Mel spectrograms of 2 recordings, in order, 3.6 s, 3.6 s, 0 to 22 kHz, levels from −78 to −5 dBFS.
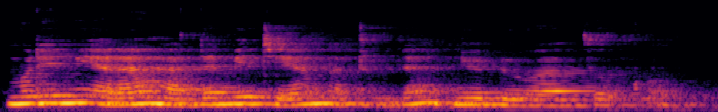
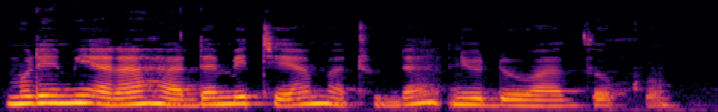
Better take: second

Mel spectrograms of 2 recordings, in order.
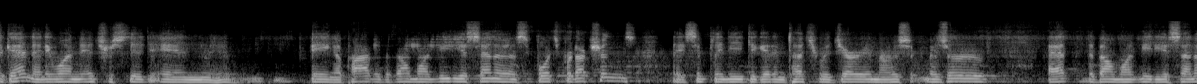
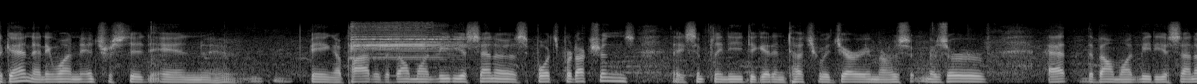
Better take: second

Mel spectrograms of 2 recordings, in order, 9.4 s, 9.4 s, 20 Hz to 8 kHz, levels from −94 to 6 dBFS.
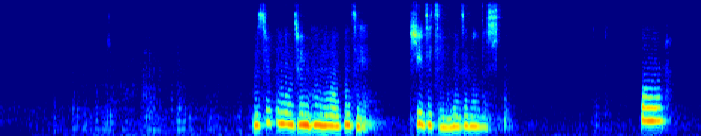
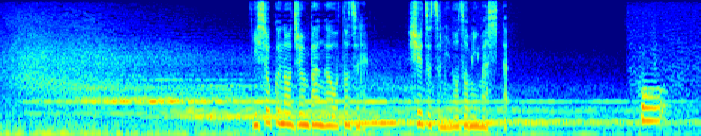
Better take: second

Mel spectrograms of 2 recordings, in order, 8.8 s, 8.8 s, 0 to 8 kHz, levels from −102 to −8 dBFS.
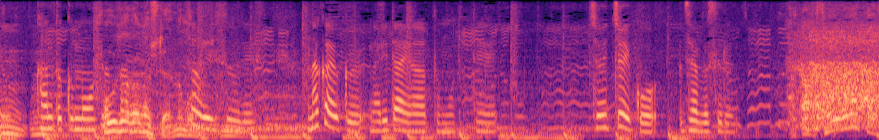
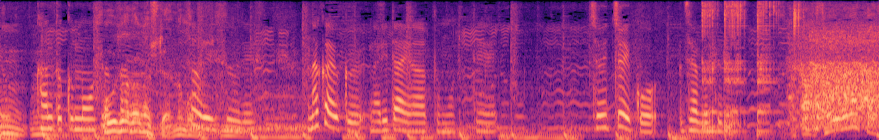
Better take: first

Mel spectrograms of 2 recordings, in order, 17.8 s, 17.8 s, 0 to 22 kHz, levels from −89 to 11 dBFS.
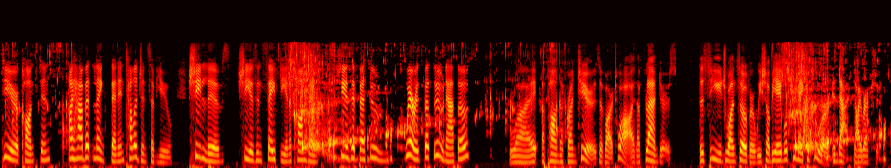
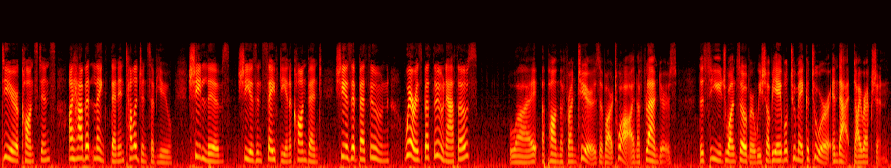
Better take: second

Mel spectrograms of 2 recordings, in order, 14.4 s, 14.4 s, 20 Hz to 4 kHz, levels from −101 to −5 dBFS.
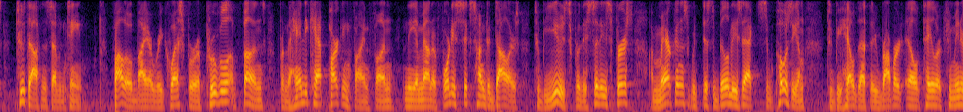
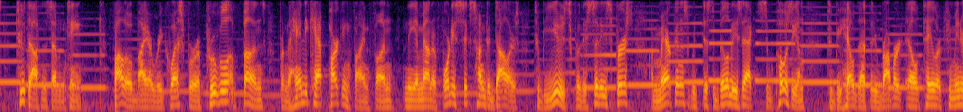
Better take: first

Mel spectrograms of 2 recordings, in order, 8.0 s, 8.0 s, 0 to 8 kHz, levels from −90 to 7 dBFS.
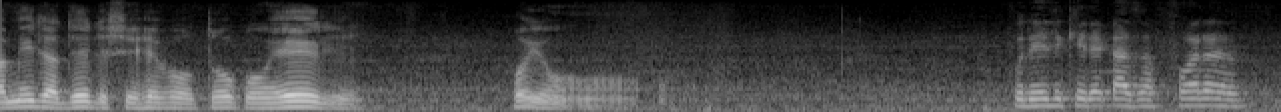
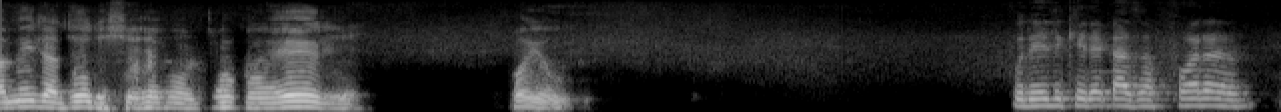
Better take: first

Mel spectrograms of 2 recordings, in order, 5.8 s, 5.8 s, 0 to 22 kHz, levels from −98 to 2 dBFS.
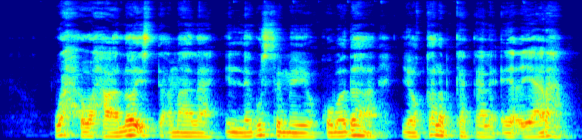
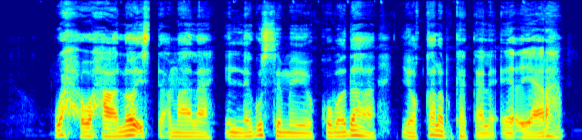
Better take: second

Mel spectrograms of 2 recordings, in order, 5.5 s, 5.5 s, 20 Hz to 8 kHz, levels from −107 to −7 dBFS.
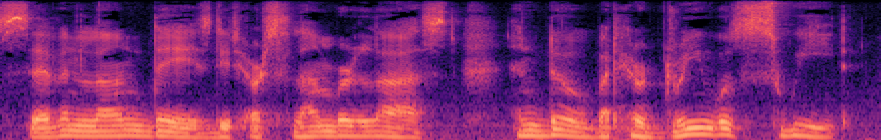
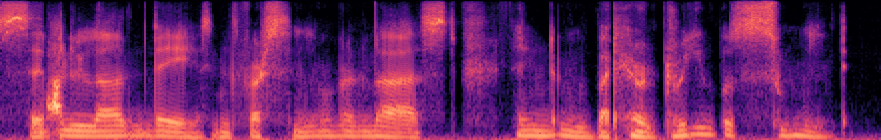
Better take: first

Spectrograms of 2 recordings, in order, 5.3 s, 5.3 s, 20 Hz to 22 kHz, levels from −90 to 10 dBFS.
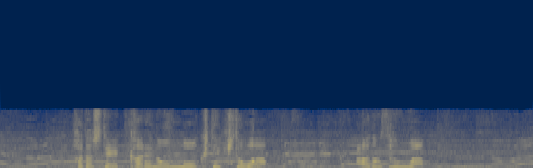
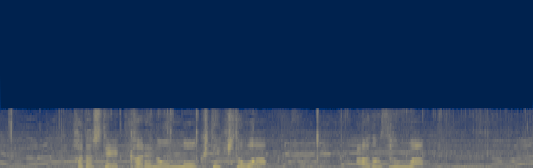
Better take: first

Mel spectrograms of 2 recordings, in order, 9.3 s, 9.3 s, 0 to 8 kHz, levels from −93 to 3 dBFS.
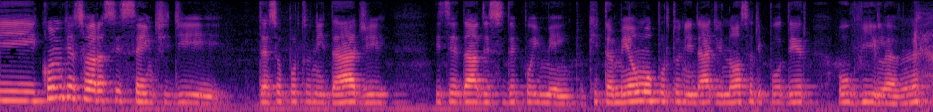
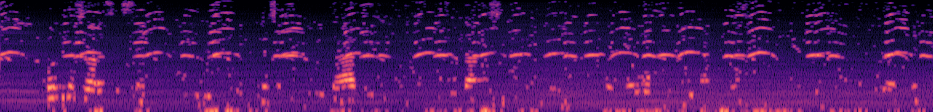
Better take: first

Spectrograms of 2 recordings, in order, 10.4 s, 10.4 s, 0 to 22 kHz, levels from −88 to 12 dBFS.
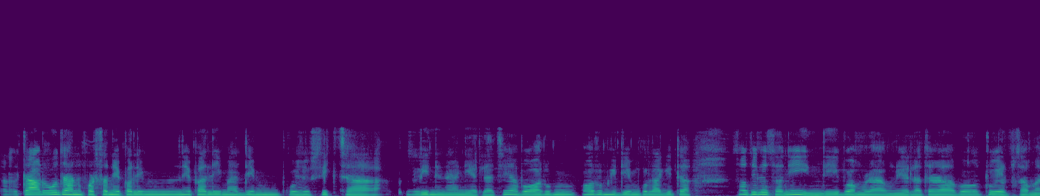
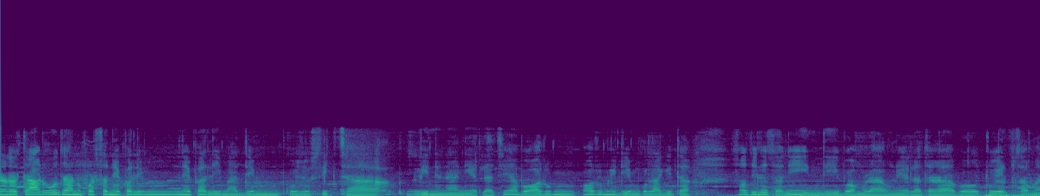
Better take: second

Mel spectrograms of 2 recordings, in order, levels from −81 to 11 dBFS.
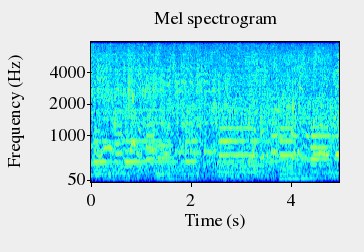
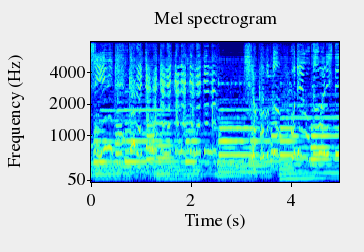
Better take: second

